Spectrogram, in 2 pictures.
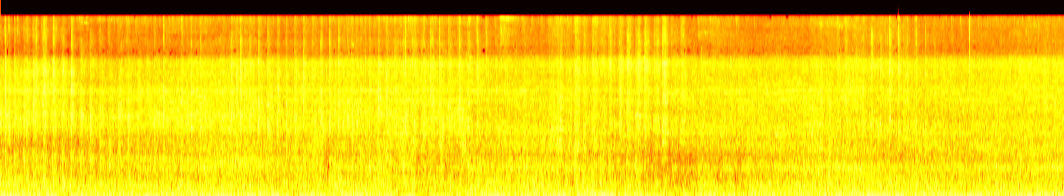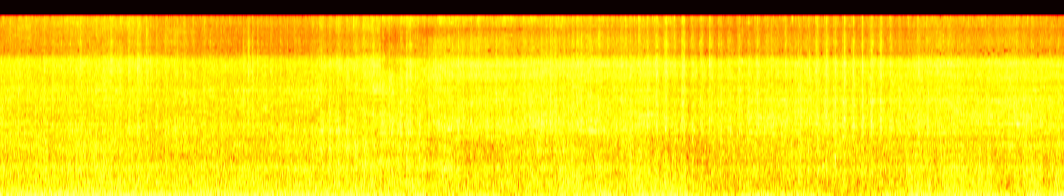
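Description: A freight train's covered hopper cars rolling past at close range, the steel wheels rumbling steadily on the rails with a continuous clickety-clack over the rail joints.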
